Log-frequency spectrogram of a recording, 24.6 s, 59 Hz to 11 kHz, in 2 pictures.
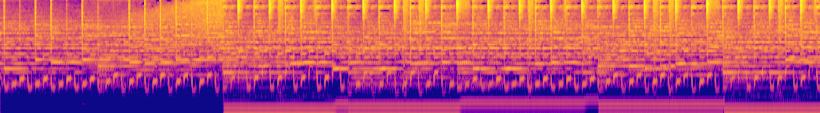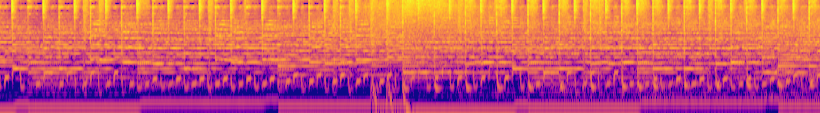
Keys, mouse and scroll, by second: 0.0 scroll, 0.7 scroll, 2.2 click, 3.4 click, 6.4 click, 9.3 3, 9.3-11.1 drag, 9.4 1, 17.0 1.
